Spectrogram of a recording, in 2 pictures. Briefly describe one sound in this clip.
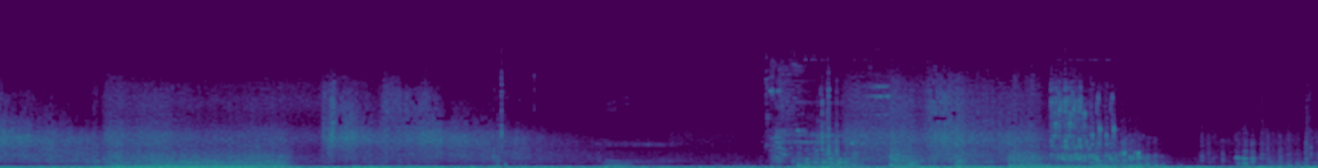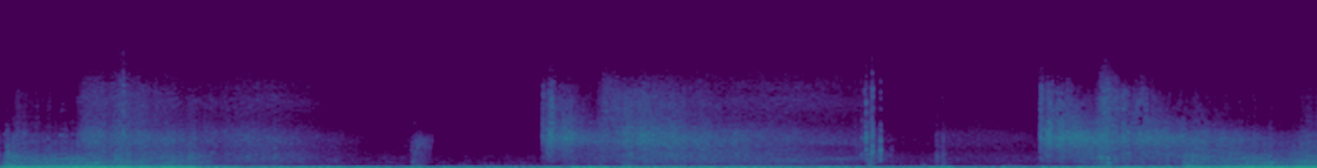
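A large creature growls deeply.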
